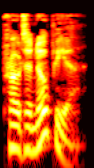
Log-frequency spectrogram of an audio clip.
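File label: "protanopia", British English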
